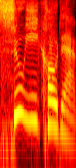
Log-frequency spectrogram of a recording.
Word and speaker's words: Suikoden: It's Sui Koden, right? Yes, yes. The Japanese pronunciation is Suikoden, right?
